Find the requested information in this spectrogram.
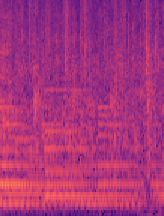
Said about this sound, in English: Could we clap our hands for knowing that the Lord has heard our prayer?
